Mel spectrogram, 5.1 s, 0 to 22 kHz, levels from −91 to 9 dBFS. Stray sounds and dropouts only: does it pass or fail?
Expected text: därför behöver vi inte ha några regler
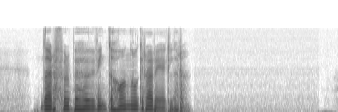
pass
